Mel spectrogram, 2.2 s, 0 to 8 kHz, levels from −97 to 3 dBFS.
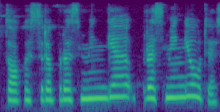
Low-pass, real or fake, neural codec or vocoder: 7.2 kHz; real; none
